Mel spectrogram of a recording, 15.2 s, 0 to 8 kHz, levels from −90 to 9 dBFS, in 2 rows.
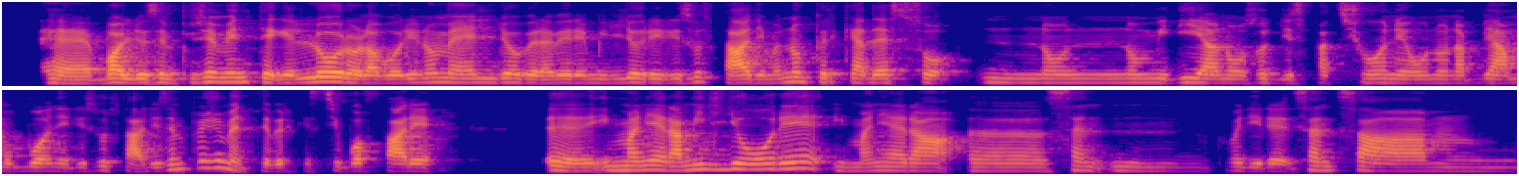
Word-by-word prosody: Ehm, 125 -3 +1
voglio 145 0 +7
semplicemente 160 +3 +1
che - - +3
loro 170 +3 +7
lavorino 135 +3 +2
meglio, 145 -1 +1
per 135 -2 +2
avere 135 +1 +1
migliori 140 +2 -2
risultati, 140 -2 +3
ma 135 - -6
non 165 +3 -1
perché 150 -2 -4
adesso 140 0 -2
non 140 -1 -7
non 140 0 -5
mi 140 -1 -5
diano 140 -2 +1
soddisfazione 140 0 -6
o 130 0 -3
non 135 0 -6
abbiamo 130 0 0
buoni 135 -1 -2
risultati, 135 0 -3
semplicemente 235 - -4
perché 125 - -9
si - - -13
può 135 - -1
fare, 130 -2 +2 0.5
ehm, 135 -4 +1
in 145 - -5
maniera 155 -1 +4
migliore, 195 +4 0
in 140 -2 -14
maniera, 135 0 0
ehm, 130 -1 -7
sen 145 +3 -8
mhmm, 130 -3 -17
come 140 - -12
dire, 130 -1 -5
senza, 135 -4 0
mhmm, 125 -1 -17
140 Hz, 170 wpm, -23 LUFS, 130-150 Hz, 0.5 s, voglio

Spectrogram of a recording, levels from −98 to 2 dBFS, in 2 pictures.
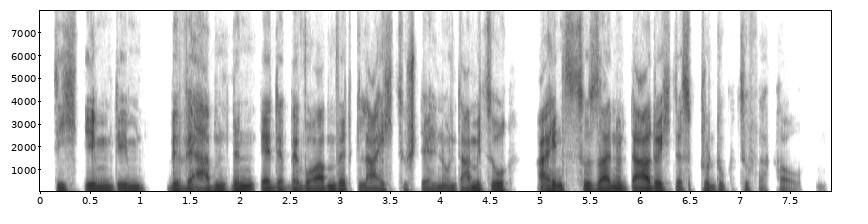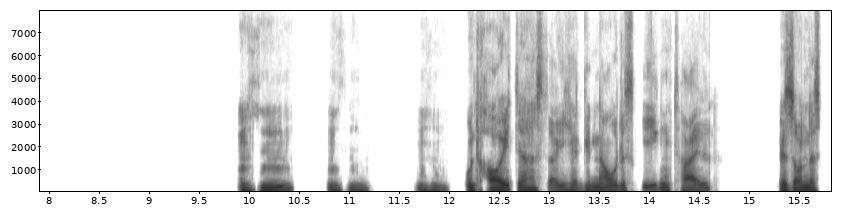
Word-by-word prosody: sich 105 -2 -2
dem 90 -2 +3
dem 90 0 +1 0.2
Bewerbenden, 120 - +1
der 100 -4 +3
da 90 0 -1
beworben 95 +10 +1
wird, 130 0 -1
gleichzustellen 85 -1 -3
und 85 -2 -4
damit 100 +4 +1
so 100 -4 +2 0.3
eins 135 +5 +2
zu 140 - +1
sein 115 -1 +3
und 110 -3 -1
dadurch 105 -1 +5
das - - -3
Produkt - - -7
zu - - -7
verkaufen. - - -17 2.0
Mhm. 115 - +1 0.3
Mhm. 115 +2 -5 0.4
Mhm. 115 +4 -6
Und 125 -4 -1
heute 145 - +5
hast 160 -2 -2
du 155 - -4
eigentlich 135 -2 -2
ja 130 - -2
genau 110 +3 +1
das 155 -4 -4
Gegenteil. 145 - -1 0.7
Besonders 105 +1 +3
110 Hz, 130 wpm, -25 LUFS, 95-130 Hz, 2.0 s, dadurch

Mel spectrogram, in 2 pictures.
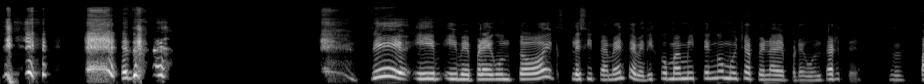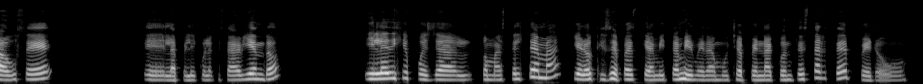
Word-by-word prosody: Sí, - - +7 1.1
entonces. 310 +10 +8 2.2
Sí, 325 -3 +6
y 255 -1 +2
y 250 -1 -1
me 235 -1 +1
preguntó 235 +3 +1
explícitamente. 255 -3 -4
Me 205 - -6
dijo: 245 +4 -8
"Mami 265 +2 -1
tengo 280 +3 -6
mucha 270 -1 -3
pena 220 -3 -7
de 210 -1 -3
preguntarte". 200 +6 -9 0.2
Entonces 210 -3 -19
pausé, 235 +5 +1 0.9
eh, 210 -2 -6
la 195 -1 -2
película 205 +1 -9
que 215 - -31
estaba 210 -1 -4
viendo 250 - +1 0.8
y 250 - +1
le 265 +1 +9
dije: 280 +1 -2
"Pues 235 -6 -5
ya 215 -1 0 0.2
tomaste 220 +2 -7
el 245 - -8
tema, 320 +2 +1
quiero 240 -1 +2
que 230 - -11
sepas 230 -2 0
que 215 - -4
a - - -5
mí 210 +1 -7
también 230 +1 +2
me 205 -1 -7
da 205 0 -6
mucha 205 +1 -6
pena 205 0 -4
contestarte, 240 +8 -5
pero 195 +1 -10
235 Hz, 145 wpm, -20 LUFS, 210-265 Hz, 2.2 s, le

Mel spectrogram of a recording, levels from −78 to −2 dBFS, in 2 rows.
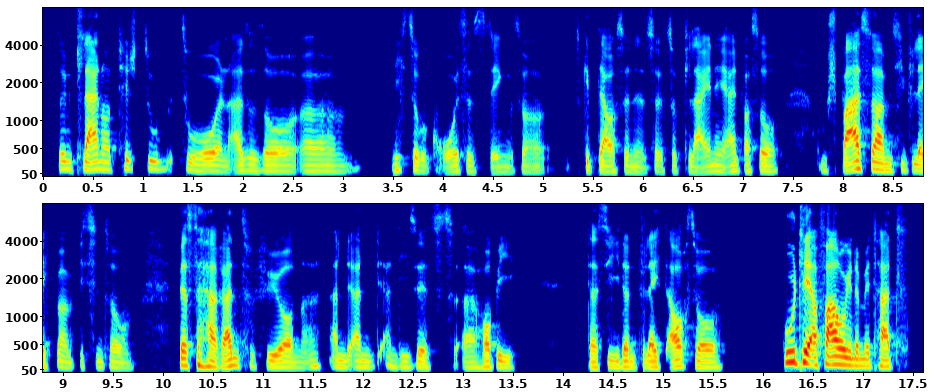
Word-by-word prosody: so 135 - -3
'n 135 -2 -5
kleiner 130 +1 0
Tisch 145 -2 -8
zu 135 -1 -8
zu 125 - -9
holen, 105 -3 -2
also 105 +1 -6
so, 100 -1 -4
ähm, 100 +4 -8 0.3
nicht 115 0 -11
so 110 -3 -5
'n 90 - -14
großes 100 0 -9
Ding, 90 0 -11
so. - - -11 0.3
Es - - -29
gibt - - -9
da - - +1
auch 95 - -3
so 100 - -8
'ne 90 -4 -10
so - - -10
so - - -12
kleine, 95 +2 -6
einfach 105 -2 -6
so, 100 -3 -5 0.4
um - - -15
Spaß 140 0 +4
zu 135 - +4
haben, 115 -3 +3
sich 110 - -18
'n 110 - -13
vielleicht 105 -3 -3
mal 100 - -3
'n 90 - -10
bisschen 105 -1 -13
so 90 -4 -7 0.4
besser 125 +1 +2
heranzuführen, 105 -2 +1
ne? 110 +5 -10
An 105 0 -5
an 105 -1 -4
an 110 - -9
dieses, 100 -1 -7
äh, 95 +1 -5
Hobby 100 -2 -2 0.7
dass 95 -1 -2
sie 105 -2 -4
dann 100 -3 0
vielleicht 100 0 -1
auch 115 0 +3
so 100 -1 -1 0.6
gute 185 0 +9
Erfahrungen 140 0 +9
damit 120 -1 0
hat. 110 0 +1
105 Hz, 195 wpm, -23 LUFS, 100-115 Hz, 0.7 s, gute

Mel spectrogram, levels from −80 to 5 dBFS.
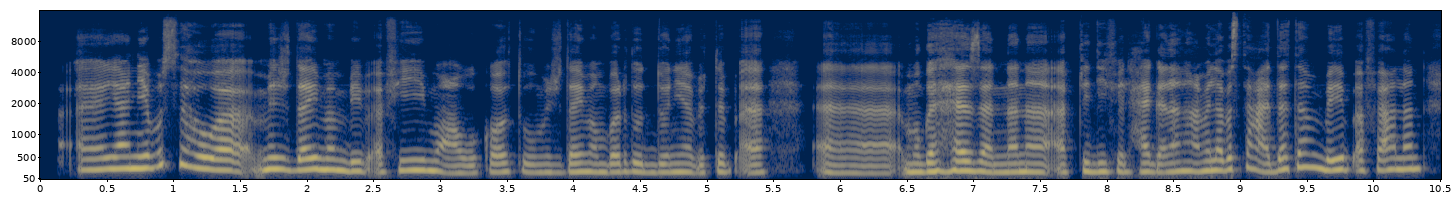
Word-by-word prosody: آآ، 235 -11 -2
يعني 255 +1 +5
بُصّ 330 +5 -3
هو 245 -10 +3
مش 240 0 +2
دايمًا 235 +1 +4
بيبقى 200 -4 0
في 220 +4 -1
معوّقات 180 0 -3
ومش 175 -1 -6
دايمًا 185 0 0
برضو 180 +1 -2
الدنيا 180 +1 -3
بتبقى، 170 +1 -4 0.3
آآ 160 -2 -4
مُجهَّزة 195 +2 +3
إن 175 0 -3
أنا 185 0 0
أبتدي 185 +1 -2
في 190 0 -5
الحاجة 180 0 -2
اللي 185 - 0
أنا 205 +1 0
هاعملها، 210 +3 +1
بس 240 +3 -2
عادةً 240 +6 0
بيبقى 225 -1 +1
فعلًا، 240 +3 -1
195 Hz, 160 wpm, -22 LUFS, 180-230 Hz, 0.3 s, يعني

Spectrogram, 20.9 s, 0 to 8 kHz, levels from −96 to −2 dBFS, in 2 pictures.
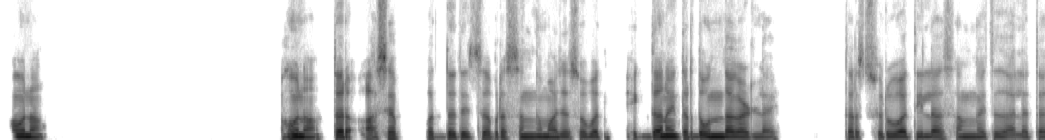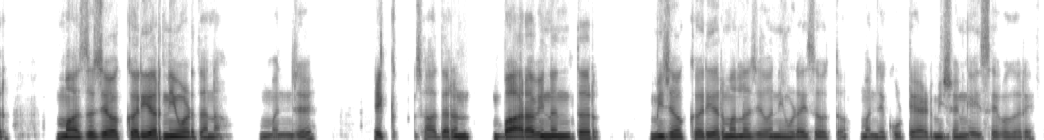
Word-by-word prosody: हो 140 - +8
ना. 125 -3 +5 2.5
हो 150 0 +9
ना, 125 -4 +7 0.2
तर 135 0 +7 0.2
अशा 130 +4 -1 0.3
पद्धतीचा 140 +1 -2
प्रसंग 135 -1 -2
माझ्यासोबत 125 +3 -2 0.3
1दा 130 0 -9
दा 140 +1 +5
नाही, 145 0 +8
तर 155 - 0
2दा 130 -1 +8
दा 135 0 +6
घडलाय. 115 +1 -5 0.7
तर - - -3
सुरुवातीला 130 +2 -1
सांगायचं 125 0 -4
झालं 120 0 -6
तर 125 +2 -5 0.6
माझं 125 +2 +3
जेव्हा 140 +1 +2
करिअर 140 +1 +3
निवडताना 125 -4 +2 0.4
म्हणजे 115 +1 -8 0.7
एक - - -11 0.3
साधारण 135 +3 -1 0.4
12वी 135 +1 +4
नंतर 145 +2 +2 0.5
मी 140 -2 +2
जेव्हा 145 +1 -1
करिअर 140 +1 -2
मला 135 0 0
जेव्हा 135 0 -6
निवडायचं 120 0 -4
होतं 115 - -11 0.2
म्हणजे 115 -1 -8
कुठे 120 0 -10
ॲडमिशन 120 +1 -6
घ्यायचंय 115 0 -10
वगैरे. 110 0 -11
130 Hz, 120 wpm, -23 LUFS, 120-140 Hz, 2.5 s, हो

